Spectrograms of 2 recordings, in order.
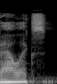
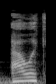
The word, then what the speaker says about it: Alec: in my last covering it appears that he pronounces his name as Alec instead of Alex but I wasn't really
